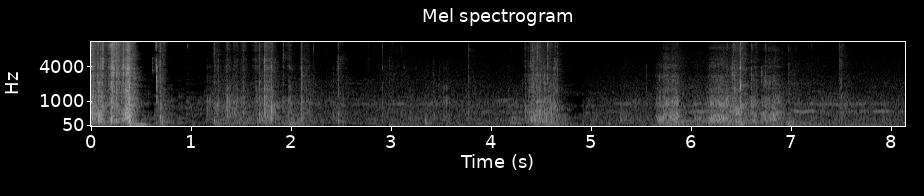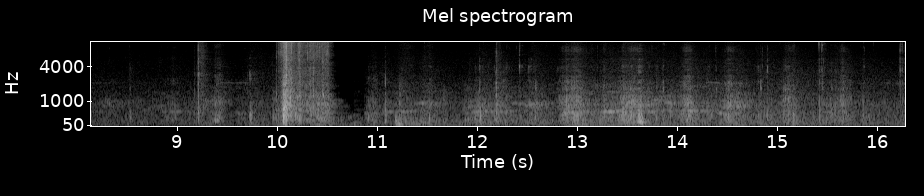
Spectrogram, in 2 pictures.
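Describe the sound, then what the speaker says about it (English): Someone chews food close to the microphone, with moist crunching bites and loud sharp crunches, continuing steadily with brief pauses and no talking. "you're gonna have to sit in silence"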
